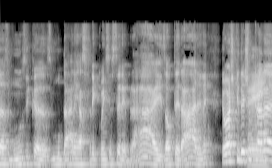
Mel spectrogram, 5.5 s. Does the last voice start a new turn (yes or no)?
no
